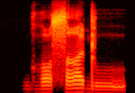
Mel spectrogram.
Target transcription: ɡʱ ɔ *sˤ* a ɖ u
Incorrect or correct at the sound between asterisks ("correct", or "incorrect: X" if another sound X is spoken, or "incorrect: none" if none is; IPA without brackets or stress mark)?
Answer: correct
